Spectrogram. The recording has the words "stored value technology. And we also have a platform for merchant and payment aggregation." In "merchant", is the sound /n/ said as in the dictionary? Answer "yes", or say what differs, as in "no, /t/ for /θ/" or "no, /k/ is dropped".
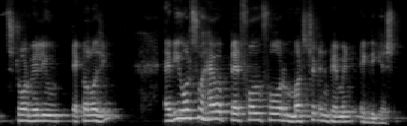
no, /n/ is dropped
